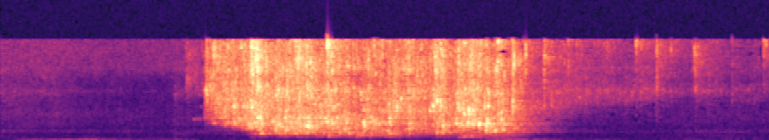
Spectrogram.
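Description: A thick liquid pours into a metal pan.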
